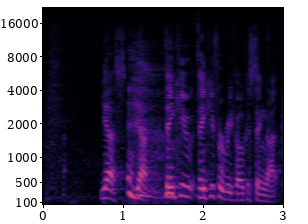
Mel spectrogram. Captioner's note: laughs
